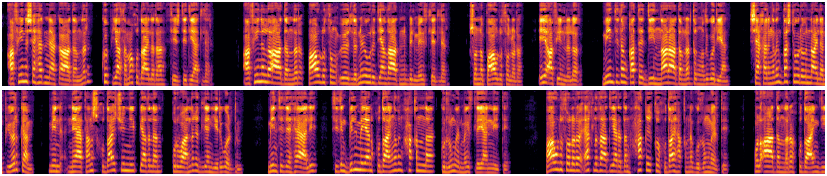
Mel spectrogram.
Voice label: turkmen, bible translation drama; ot drama; turkmen institute for bible translation; acts of the holy spirit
